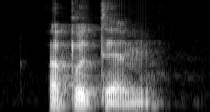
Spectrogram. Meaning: apothem
- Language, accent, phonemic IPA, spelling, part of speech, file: French, France, /a.pɔ.tɛm/, apothème, noun, LL-Q150 (fra)-apothème.wav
